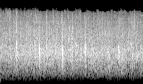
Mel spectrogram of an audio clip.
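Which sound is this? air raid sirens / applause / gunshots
applause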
